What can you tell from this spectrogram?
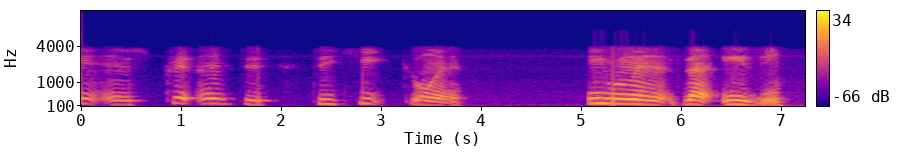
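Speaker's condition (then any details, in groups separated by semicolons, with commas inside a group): Cerebral palsy; from birth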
